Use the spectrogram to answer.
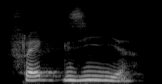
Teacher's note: L'accent tonique est sur le i, fregzia. Ou encore conseguir, conseguir, conseguir.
